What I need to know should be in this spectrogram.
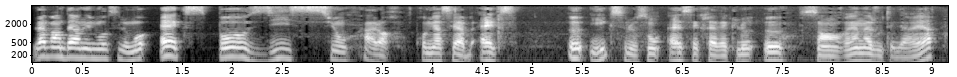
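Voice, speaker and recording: Patient man spelling words out slowly. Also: on the low side, warm tone. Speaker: teacher. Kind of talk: spelling lesson, dictation. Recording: dull lo-fi sound.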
